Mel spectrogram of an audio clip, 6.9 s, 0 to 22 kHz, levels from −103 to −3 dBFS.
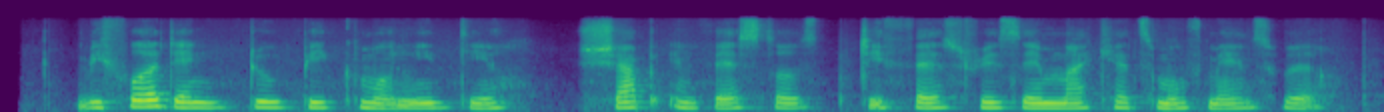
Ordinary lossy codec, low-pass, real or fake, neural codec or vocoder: none; 10.8 kHz; fake; codec, 24 kHz, 0.9 kbps, WavTokenizer, small release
